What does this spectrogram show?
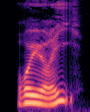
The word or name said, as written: røgeri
